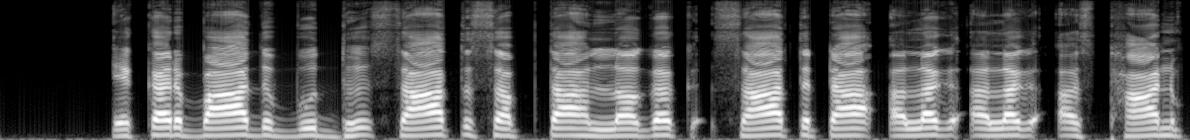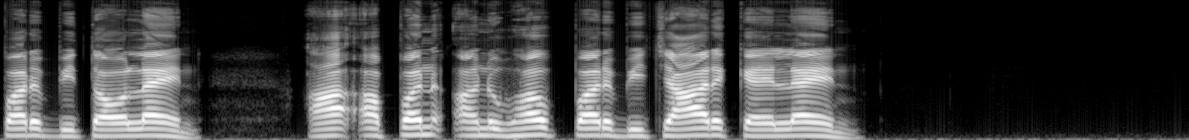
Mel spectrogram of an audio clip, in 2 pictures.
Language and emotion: Maithili, neutral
